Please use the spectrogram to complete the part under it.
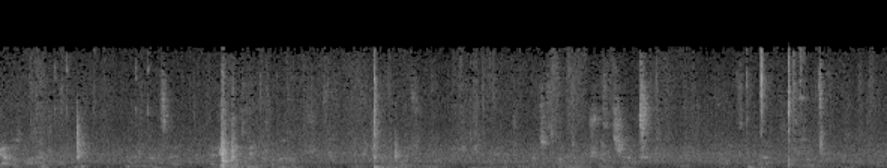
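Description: A young man talks quietly near a microphone.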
